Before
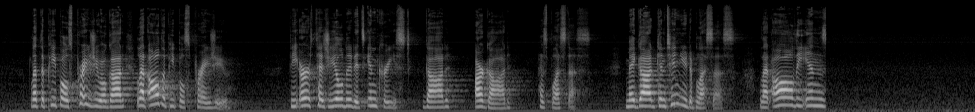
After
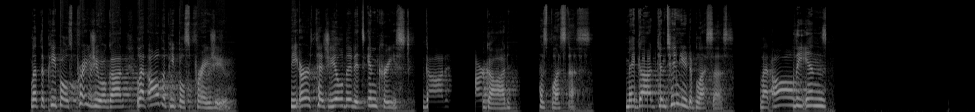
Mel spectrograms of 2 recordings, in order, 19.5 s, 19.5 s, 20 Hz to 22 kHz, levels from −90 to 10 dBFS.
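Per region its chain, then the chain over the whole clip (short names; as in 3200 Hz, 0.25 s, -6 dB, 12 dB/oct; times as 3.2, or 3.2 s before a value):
1.05–6 block floating point 7-bit + high shelf 9800 Hz +5.5 dB + echo 0.156 s -18.5 dB
6.56–7.41 G.711 law mismatch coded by A + notches 60/120/180/240/300/360/420 Hz
8.55–9.65 compressor 4:1, threshold -35 dBFS + Butterworth band-pass 1800 Hz, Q 0.85 + air absorption 290 m
10.15–13.64 high shelf 8400 Hz +10 dB + LFO notch square 9.5 Hz 490–2600 Hz
14.52–15.86 LPF 1700 Hz 6 dB/oct + bell 410 Hz -10.5 dB 0.43 oct + compressor, threshold -32 dBFS
whole clip: gate -55 dBFS, range -29 dB; compressor 10:1, threshold -31 dBFS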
